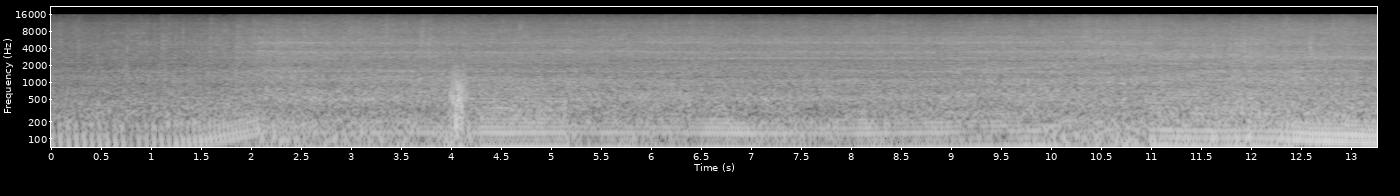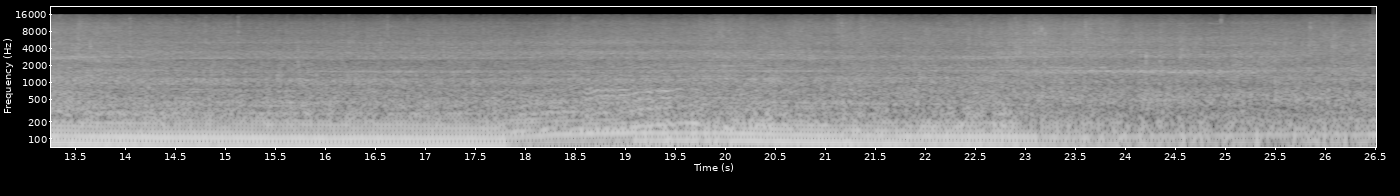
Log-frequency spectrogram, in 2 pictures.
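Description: Motorcycle engine running under way, its note stepping up and down with the revs and loudest for several seconds in the middle. One sharp knock about four seconds in.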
